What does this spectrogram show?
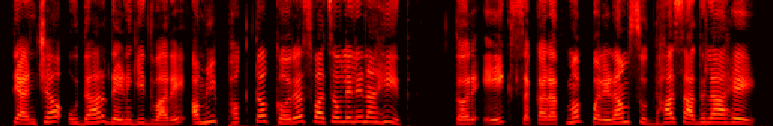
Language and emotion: Marathi, happy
